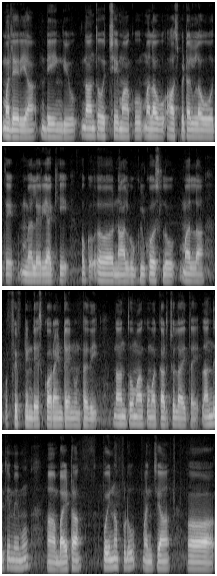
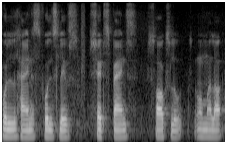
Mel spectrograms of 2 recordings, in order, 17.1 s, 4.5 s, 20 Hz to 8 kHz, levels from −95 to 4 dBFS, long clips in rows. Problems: constant background noise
